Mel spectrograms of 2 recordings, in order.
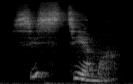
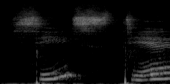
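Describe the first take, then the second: First: Said in the usual way. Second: "Система" slowly, in three separate syllables. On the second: Shown as a demonstration. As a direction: stretch out си, сте, ма in "Система". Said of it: "Which one is stressed?".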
